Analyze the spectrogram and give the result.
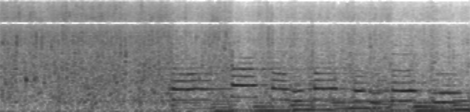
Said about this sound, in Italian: Ascolta, il fiume che costeggia il bosco.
